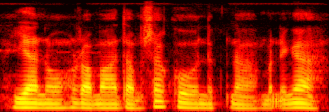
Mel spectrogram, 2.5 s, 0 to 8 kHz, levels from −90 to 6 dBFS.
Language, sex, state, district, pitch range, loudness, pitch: Garo, male, Meghalaya, West Garo Hills, 110-120 Hz, -19 LUFS, 115 Hz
